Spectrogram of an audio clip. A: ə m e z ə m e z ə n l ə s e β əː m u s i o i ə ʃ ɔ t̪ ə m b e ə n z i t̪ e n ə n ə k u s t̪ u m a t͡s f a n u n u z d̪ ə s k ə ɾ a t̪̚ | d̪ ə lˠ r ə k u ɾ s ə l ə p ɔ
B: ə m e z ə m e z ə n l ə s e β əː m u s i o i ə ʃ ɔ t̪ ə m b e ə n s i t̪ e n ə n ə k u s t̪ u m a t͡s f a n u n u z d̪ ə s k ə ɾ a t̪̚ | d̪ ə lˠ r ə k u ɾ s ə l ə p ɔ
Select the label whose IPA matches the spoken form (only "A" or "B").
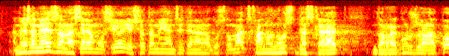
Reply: A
